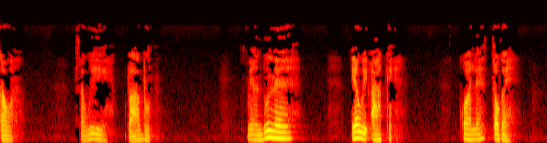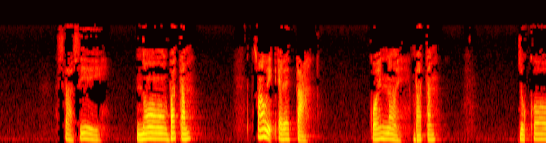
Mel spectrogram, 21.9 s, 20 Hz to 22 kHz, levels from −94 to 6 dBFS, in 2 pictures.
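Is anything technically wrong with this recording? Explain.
Yes, there are two problems. Across the whole clip the speech has a watery, swirly texture, with a hard ceiling at 10.5 kHz: there's nothing above it, so the top end sounds dull. S sounds come out metallic and chirpy. That's likely heavy MP3 compression, and the damage fits a low bitrate of around 24 kbps. When bits run out, the encoder chops the treble and drops weaker frequency lines, which flicker on and off from frame to frame.

There's also pre-echo at 2.54 s, 16.85 s and 21.30 s. Each time, a short hiss of about 28 to 31 ms sneaks in just before a sharp attack, and the attack itself lands soft and smeared. It comes from the same coding. The quantisation noise gets spread evenly across a whole block. When a sudden onset sits late in that block, noise sized for the loud part leaks into the quiet moment before it.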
